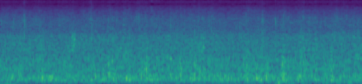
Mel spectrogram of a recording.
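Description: Rain falls in a steady, dense hiss, loud and continuous throughout with no voices.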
